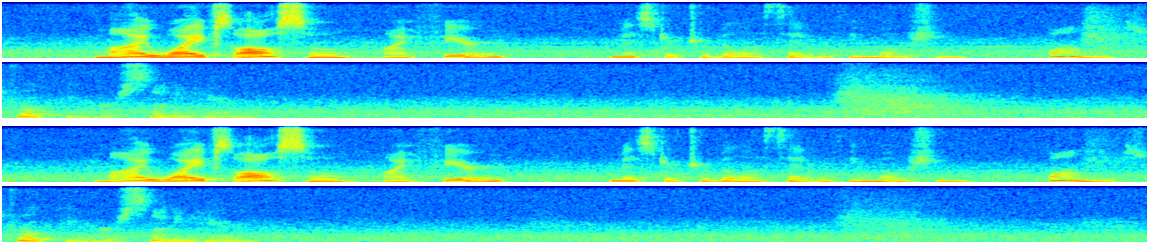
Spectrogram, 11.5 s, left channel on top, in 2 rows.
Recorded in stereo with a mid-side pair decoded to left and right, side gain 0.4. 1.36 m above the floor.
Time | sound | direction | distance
0.5 | a woman speaking | 45° left | 0.7 m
